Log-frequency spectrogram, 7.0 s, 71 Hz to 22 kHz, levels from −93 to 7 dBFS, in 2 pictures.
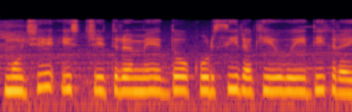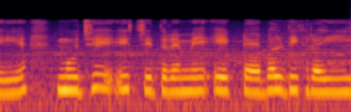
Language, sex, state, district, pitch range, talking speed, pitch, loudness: Hindi, female, Madhya Pradesh, Dhar, 205-220 Hz, 160 wpm, 215 Hz, -15 LUFS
